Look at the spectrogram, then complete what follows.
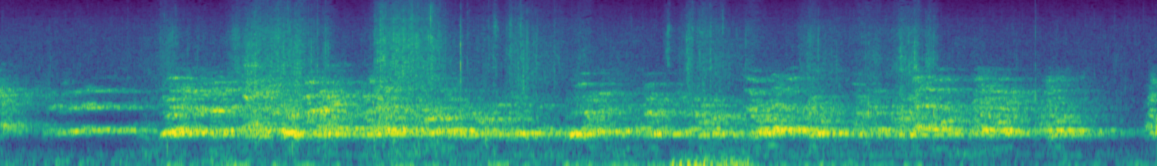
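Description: A pack of beagles baying in chase, several voices overlapping into a near-continuous cry that swells about two seconds in: hounds running a rabbit's track.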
